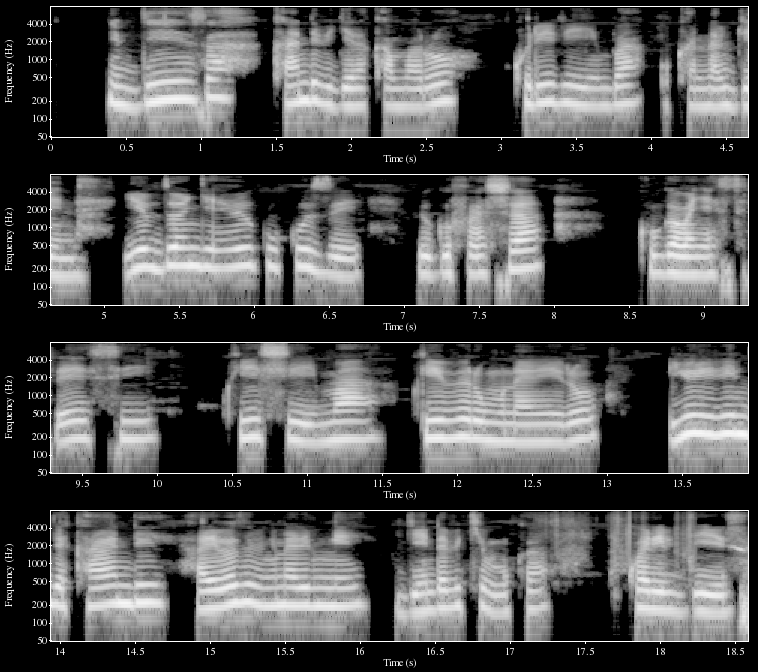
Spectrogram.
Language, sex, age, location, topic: Kinyarwanda, female, 25-35, Kigali, health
